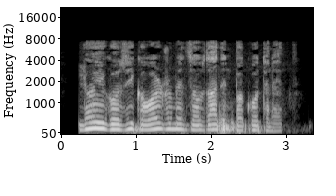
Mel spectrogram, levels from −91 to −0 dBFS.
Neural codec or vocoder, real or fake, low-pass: vocoder, 44.1 kHz, 80 mel bands, Vocos; fake; 7.2 kHz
